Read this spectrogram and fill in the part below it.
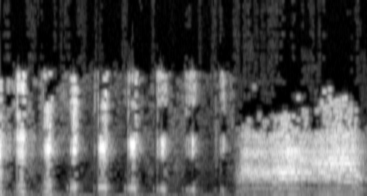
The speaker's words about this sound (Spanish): Eh, no, puede ser, abuelito. No. puede ser que un burro me asustara.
